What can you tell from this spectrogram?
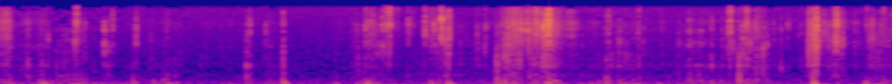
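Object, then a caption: Wax-coated cloth food wrap. A purple beeswax food wrap, a wax-coated cloth sheet held in both hands, is rubbed, crinkled and folded by the fingers. It makes a dense, irregular stream of stiff crinkling and crackling with sharp, bright snaps over a soft low rustle.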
